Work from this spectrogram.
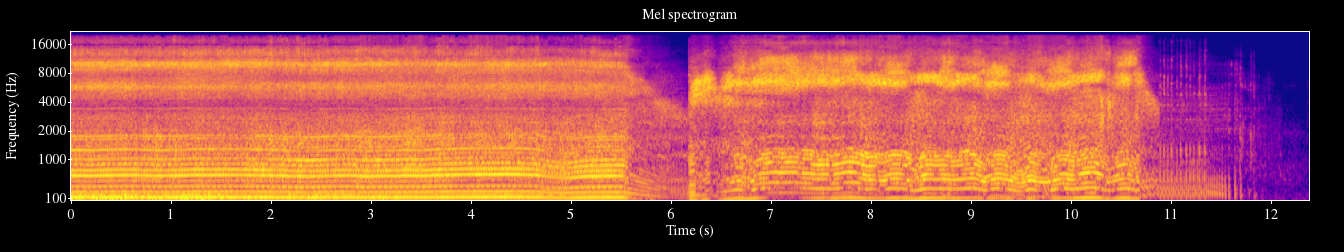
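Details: Two-stroke line trimmer fitted with an Arnetoli F-ONE trimmer head, line set one click shorter to stop laboring. A strong steady buzz dips briefly into long grass and recovers, cutting normally.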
